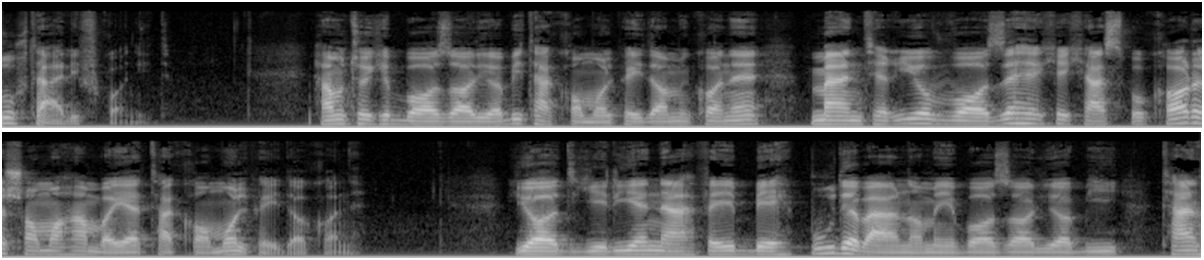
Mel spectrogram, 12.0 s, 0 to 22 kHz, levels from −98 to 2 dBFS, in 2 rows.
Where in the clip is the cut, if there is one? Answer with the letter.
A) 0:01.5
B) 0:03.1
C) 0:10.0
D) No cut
A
